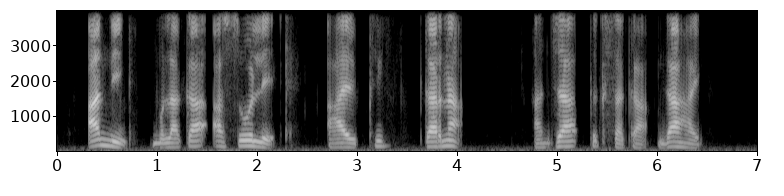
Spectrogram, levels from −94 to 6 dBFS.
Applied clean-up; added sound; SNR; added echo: neural diffusion model UNIVERSE++.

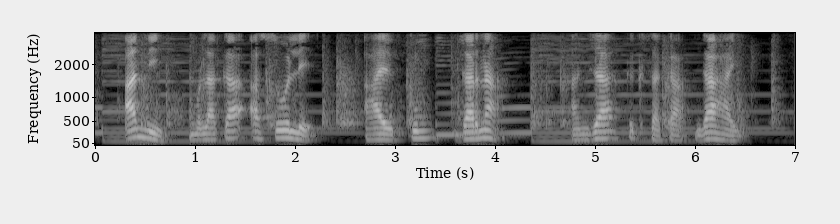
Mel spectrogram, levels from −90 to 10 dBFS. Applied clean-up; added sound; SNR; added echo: none; Guitar + Walk, footsteps; 14 dB; none.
